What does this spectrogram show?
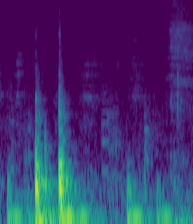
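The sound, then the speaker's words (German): Knocking on wood: two quick, solid knocks, followed by a few softer, duller taps against a low background rumble. “Klopfen auf Holz.”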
